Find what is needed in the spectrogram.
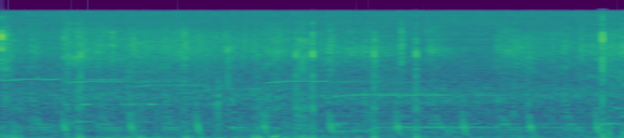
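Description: Footsteps on rocks, wet gravel and leaf litter in a creek bed: a run of short irregular clicks and scuffs. Several brief faint high whistled tones sound in the background.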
